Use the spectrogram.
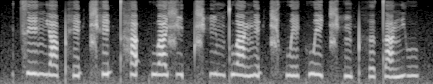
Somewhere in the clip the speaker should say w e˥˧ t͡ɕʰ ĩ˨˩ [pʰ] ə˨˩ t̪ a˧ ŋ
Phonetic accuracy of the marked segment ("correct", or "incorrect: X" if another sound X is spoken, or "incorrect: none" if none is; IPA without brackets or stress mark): correct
